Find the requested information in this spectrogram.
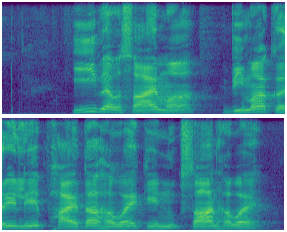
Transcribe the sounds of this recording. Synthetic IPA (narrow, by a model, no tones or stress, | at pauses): iʋjəbsajmã | bimakəɾelepʰajd̪aɦəʋəjkenʊksanɦəʋəj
